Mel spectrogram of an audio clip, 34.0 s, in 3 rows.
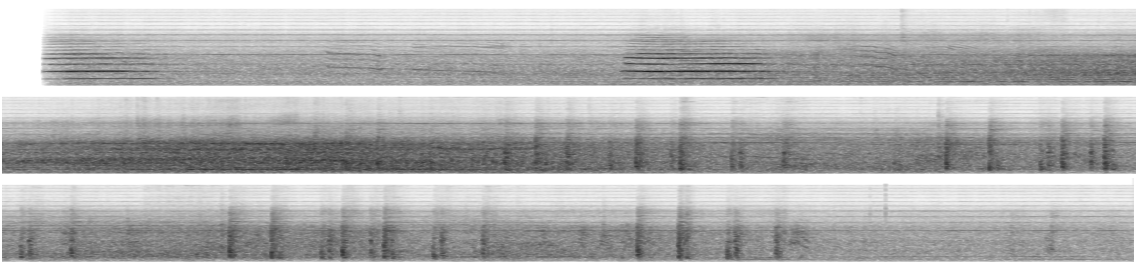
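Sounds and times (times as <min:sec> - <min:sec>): diesel locomotive engine: 0:00.4 - 0:34.0
train rumble: 0:00.8 - 0:34.0
wheels clacking over rail joints: 0:12.0 - 0:31.7.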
